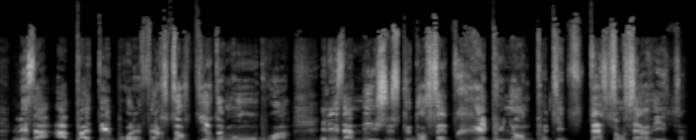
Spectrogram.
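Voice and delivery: shrill, very loud tirade; Mister Hazel crying out. A narrator's reading. Landowner accusing the father of luring pheasants, high angry shouting. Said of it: "s'est écrié mister Hazel".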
